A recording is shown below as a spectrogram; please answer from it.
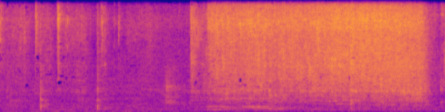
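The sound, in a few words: water poured over dalia, lentils and vegetables in a cooker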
